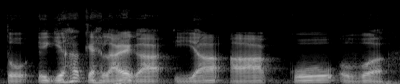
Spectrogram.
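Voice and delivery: याआकोव with the या drawn out long, then कोव; याआकोव, long ya, slow teaching voice; stretched ya sound. Shown as a demonstration. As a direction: pull out the या in याआकोव slowly. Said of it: "मतलब या को थोड़ा खींच करके या".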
